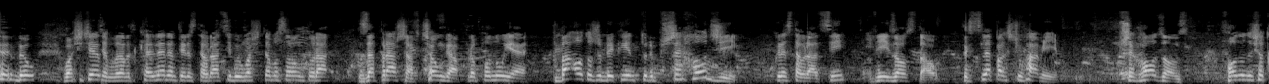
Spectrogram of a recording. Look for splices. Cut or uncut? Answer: cut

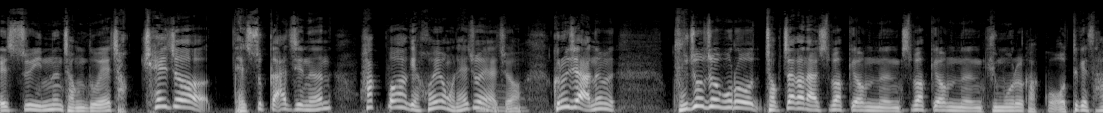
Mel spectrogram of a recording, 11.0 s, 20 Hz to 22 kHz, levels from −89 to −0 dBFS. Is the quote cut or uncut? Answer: cut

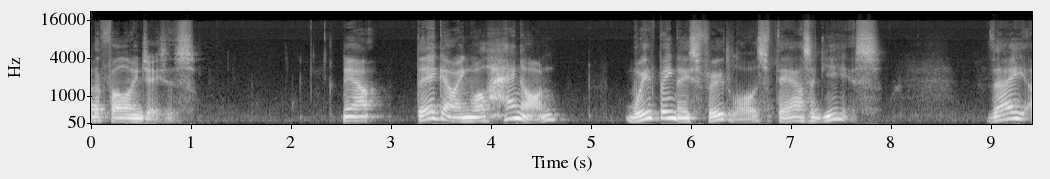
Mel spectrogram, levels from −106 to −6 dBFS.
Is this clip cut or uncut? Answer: cut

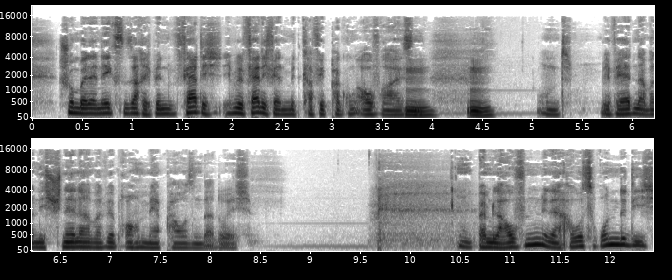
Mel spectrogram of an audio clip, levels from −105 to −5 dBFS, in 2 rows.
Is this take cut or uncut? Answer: uncut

